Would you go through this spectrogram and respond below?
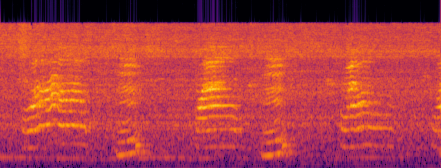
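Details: House cat excited over a Chinese New Year treat of bak kwa, meowing insistently: four rising-falling meows about one second apart, each starting with a short lower chirp, over a steady indoor hum.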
